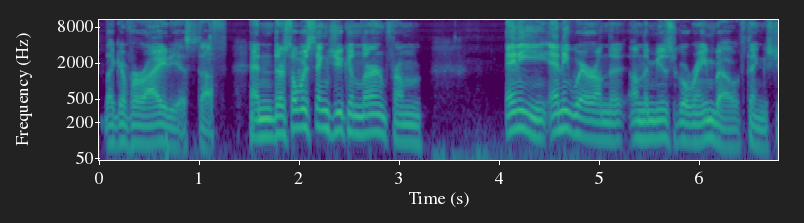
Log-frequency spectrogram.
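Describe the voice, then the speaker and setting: Middle-aged male musician guest, low and dry, loose rambling delivery. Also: no echo. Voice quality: low singing voice. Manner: rambling, lots of fillers and restarts. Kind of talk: casual interview chat.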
